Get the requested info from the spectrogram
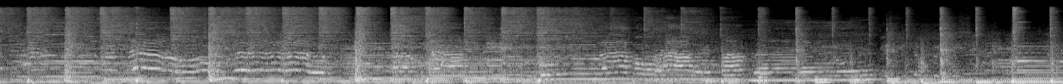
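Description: Live blues band playing: electric guitar, drum kit and keyboard, with a male vocal singing the melody.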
